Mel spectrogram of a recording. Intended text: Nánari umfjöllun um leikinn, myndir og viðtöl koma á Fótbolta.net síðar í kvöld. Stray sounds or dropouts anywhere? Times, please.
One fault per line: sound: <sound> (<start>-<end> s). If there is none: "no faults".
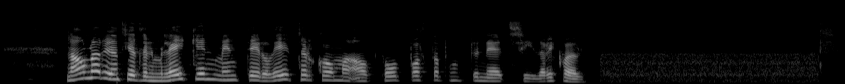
no faults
